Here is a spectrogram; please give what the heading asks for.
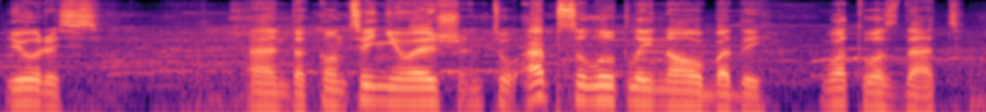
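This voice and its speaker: A man with a Latvian accent whose first language is Latvian, giving excitable, openly partisan live play-by-play commentary. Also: mid-range voice, moderate pace. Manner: excitable, openly partisan, bursts into shouts on big plays. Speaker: sports commentator. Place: indoor sports hall.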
